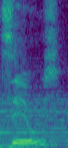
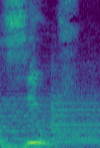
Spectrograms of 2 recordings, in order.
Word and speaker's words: Zeus: Só que a palavra Zeus, em grego, a pronúncia dela é similar à nossa em português Deus.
